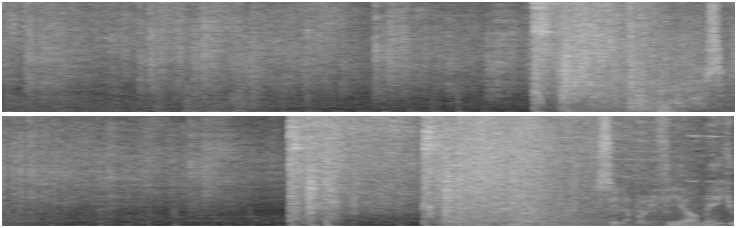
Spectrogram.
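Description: Electric sparks crackle and fizz in short bursts.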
